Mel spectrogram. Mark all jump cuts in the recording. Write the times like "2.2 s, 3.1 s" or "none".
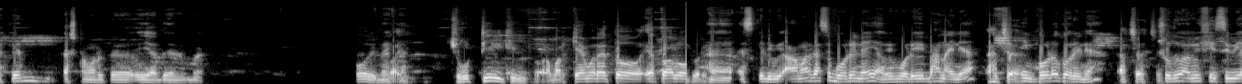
6.9 s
